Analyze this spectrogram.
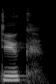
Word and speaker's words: Duque: That's a long story, but Duque. Duke.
